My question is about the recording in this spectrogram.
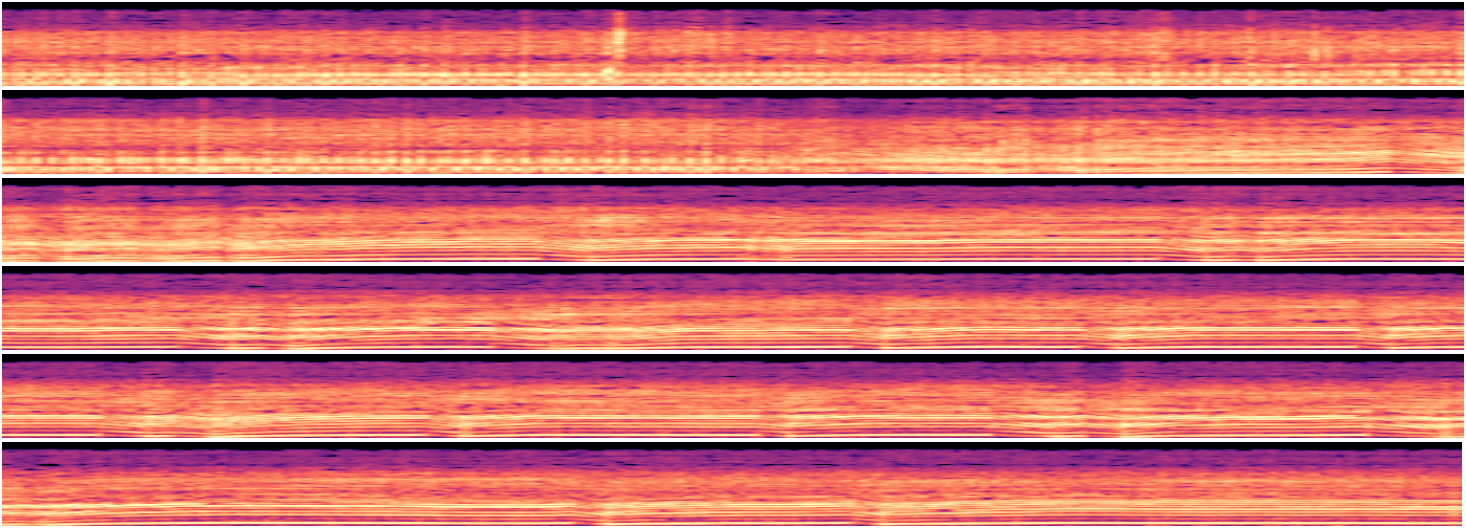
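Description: Stihl two-stroke chainsaw cutting into a thick rain tree trunk at full throttle. From about a third of the way in, the engine pitch dips and recovers again and again, about once a second, as the chain bites and loads the engine.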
